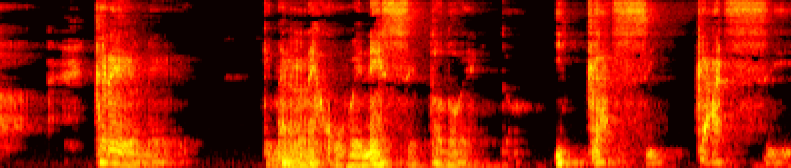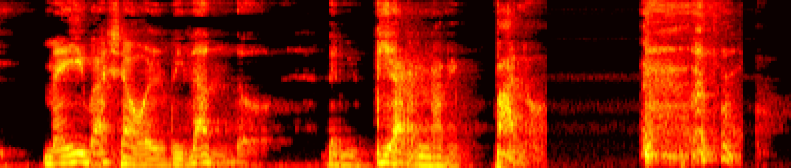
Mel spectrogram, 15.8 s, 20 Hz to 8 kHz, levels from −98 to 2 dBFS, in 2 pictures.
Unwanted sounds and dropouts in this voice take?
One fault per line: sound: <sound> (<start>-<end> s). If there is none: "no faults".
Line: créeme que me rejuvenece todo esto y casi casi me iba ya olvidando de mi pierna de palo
sound: cough (14.3-15.4 s)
